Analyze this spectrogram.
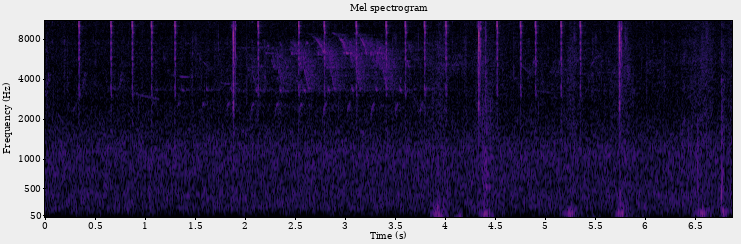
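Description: Soft interface clicks tick quickly in a steady row.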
